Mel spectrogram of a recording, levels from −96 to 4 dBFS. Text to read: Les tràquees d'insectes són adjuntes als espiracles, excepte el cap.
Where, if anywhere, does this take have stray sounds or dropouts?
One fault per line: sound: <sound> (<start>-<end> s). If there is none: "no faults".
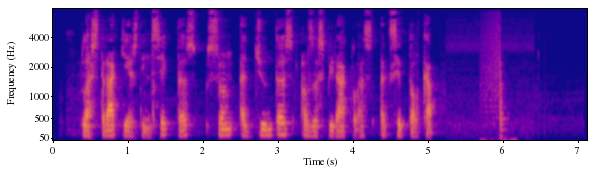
sound: thud (5.7-6.2 s)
